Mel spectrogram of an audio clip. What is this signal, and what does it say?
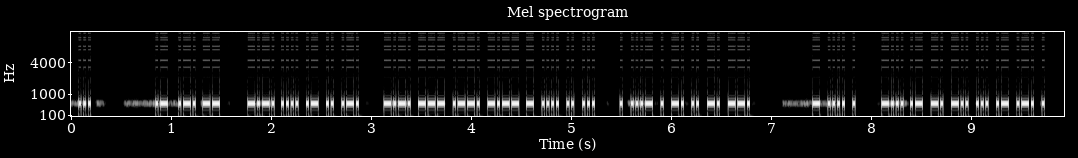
Morse code, heard as a keyed tone, about 50 wpm, 600 Hz. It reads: S ARM CHAIR COPY THIS EVENING THE BANDS ARE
